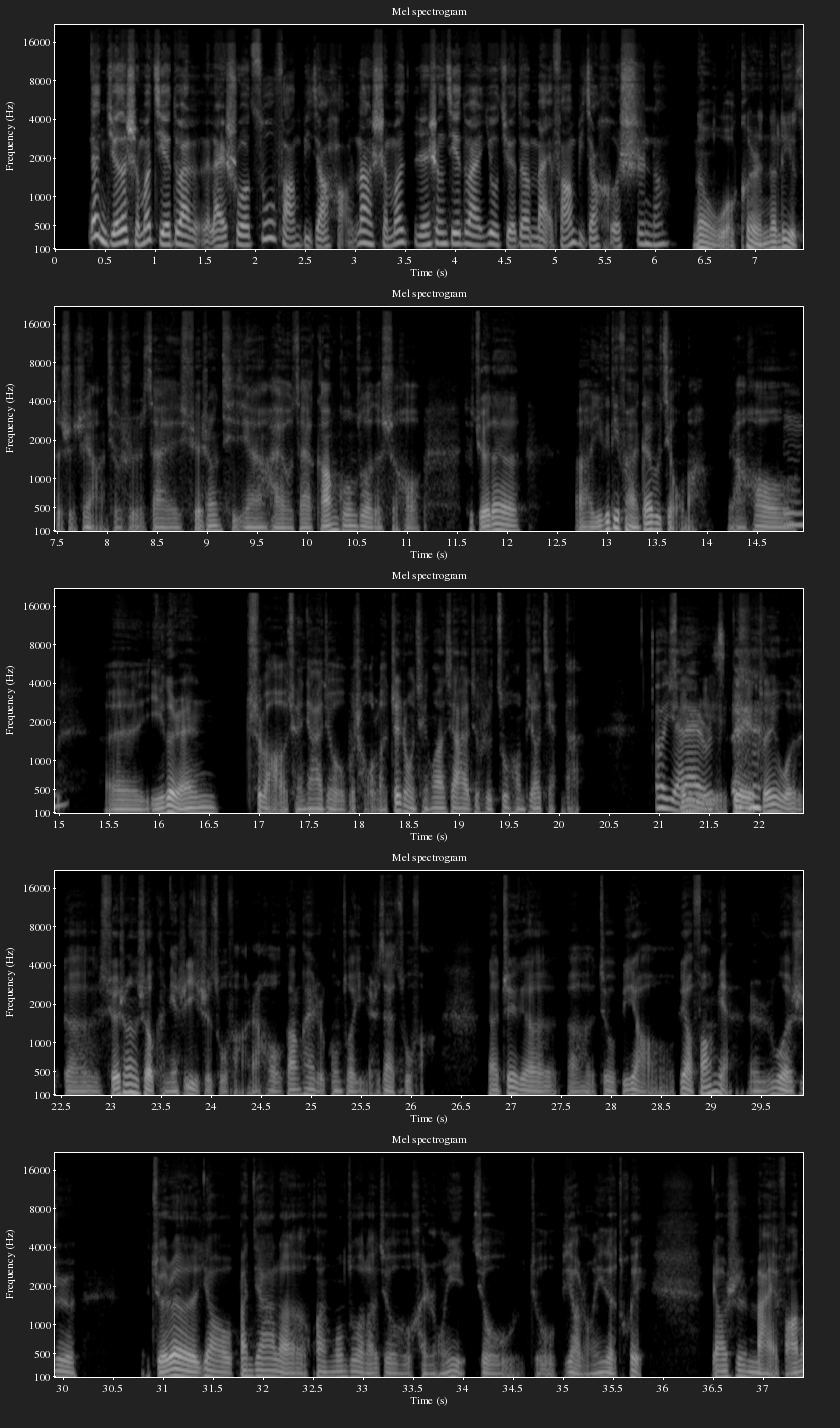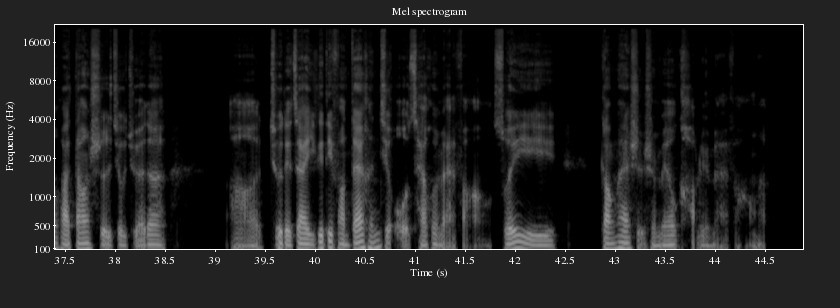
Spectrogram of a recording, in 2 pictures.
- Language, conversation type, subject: Chinese, podcast, 你会如何权衡买房还是租房？
- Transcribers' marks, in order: laugh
